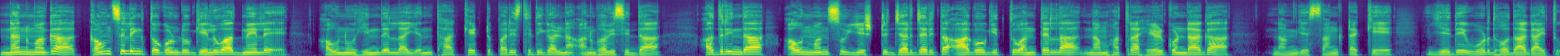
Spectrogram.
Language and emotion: Kannada, sad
